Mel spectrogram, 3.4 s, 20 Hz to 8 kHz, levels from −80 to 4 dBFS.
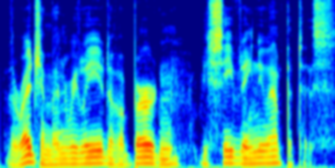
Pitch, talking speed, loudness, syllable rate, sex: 100 Hz, 180 wpm, -16 LUFS, 6.4 syllables/s, male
